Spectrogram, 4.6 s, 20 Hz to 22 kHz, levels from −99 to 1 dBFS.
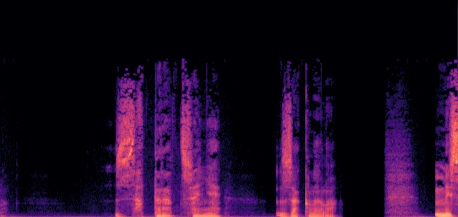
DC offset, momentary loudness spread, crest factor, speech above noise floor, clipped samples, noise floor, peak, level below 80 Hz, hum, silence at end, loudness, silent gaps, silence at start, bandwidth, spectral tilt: under 0.1%; 20 LU; 20 dB; 36 dB; under 0.1%; -63 dBFS; -6 dBFS; -54 dBFS; 50 Hz at -45 dBFS; 0 s; -27 LUFS; 3.43-3.84 s; 0 s; 14.5 kHz; -4.5 dB/octave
